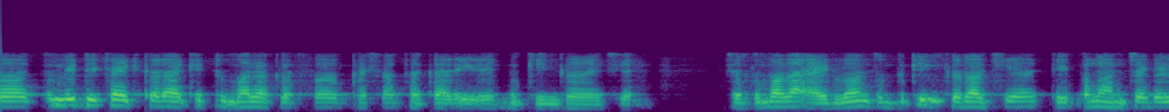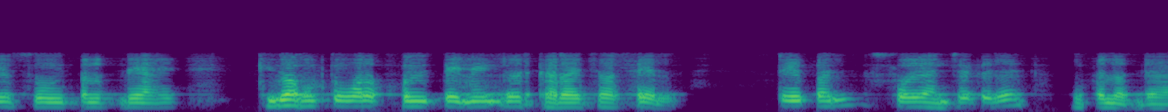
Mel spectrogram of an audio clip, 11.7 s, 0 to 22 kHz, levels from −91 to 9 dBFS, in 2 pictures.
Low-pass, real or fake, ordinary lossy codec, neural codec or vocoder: 3.6 kHz; fake; none; codec, 24 kHz, 1 kbps, SNAC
